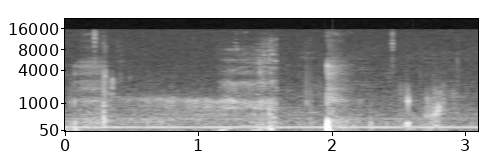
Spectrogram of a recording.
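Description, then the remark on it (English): Someone quietly sips coffee, with faint mouth and swallowing noises, a single sharper knock midway and a few soft clicks over a steady low hum. No one speaks. “Have a sip of coffee first.”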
